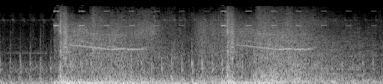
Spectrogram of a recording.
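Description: Rocket explosions in a video game: two heavy booming blasts, the first near the start and the second past the midpoint. Each is followed by a thin falling whistle over a loud, crackling rumble that keeps going between them.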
